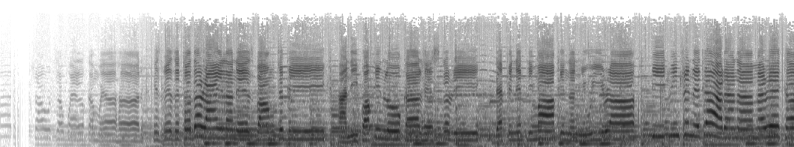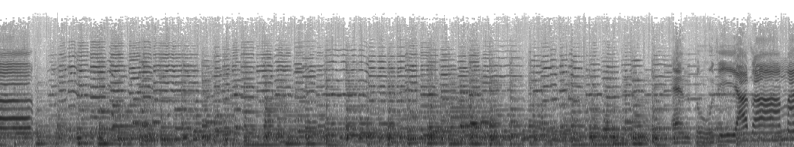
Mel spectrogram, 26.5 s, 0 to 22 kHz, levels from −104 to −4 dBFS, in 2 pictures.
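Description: From the start to 3.19 s, the fade-in shows truncation distortion: the gain stage kept about 11 bits without dither, so the quietest levels collapse into square steps, sounding gritty, worst until 1.81 s, unlike smooth hiss from proper dither.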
